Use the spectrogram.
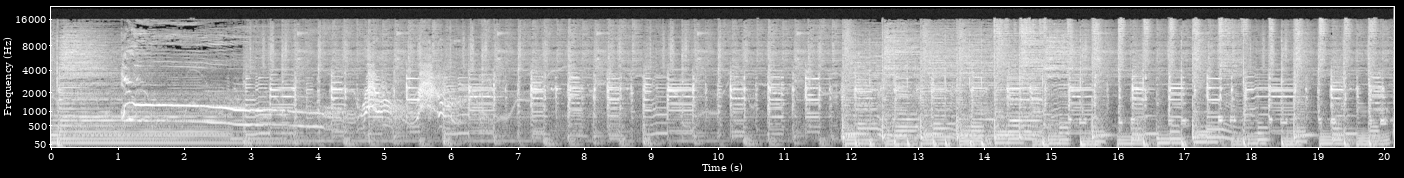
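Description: A song plays loud and continuous, opening with a long wolf-like howl over sustained music before a fuller band with a driving, steady beat kicks in about halfway through.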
